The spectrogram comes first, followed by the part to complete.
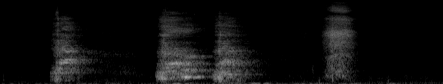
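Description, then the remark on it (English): A series of four short, explosive sneezes, spaced unevenly over a few seconds, each a sharp burst of breathy noise, with no one talking. “Was that a sneeze?”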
